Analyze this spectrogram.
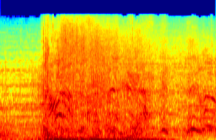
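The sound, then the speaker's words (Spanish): A heavy crash and rumbling roar as a rock fragment slams against the far side of a crumbling stone mass, starting abruptly and staying loud. “¡Ahora! Choca contra el otro lado donde están los demás. El fragmento cae al vacío.”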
